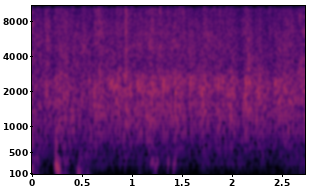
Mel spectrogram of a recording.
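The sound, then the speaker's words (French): An audience claps steadily for a few seconds in applause for the people who worked and served, including the sound team, a dense wash of many hands with a couple of brief voices or shouts mixed in at the start. “voilà, on peut les applaudir.”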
